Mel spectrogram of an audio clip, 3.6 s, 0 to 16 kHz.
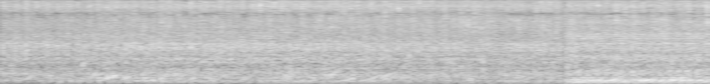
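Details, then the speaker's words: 9.9 HP Johnson two-stroke outboard being revisited after an earlier failure, refitted with a new water pump and carb kit, after a long run, still running strong. A steady, even putter with no misses or surging, a little wind noise. Normal running. "it's been a while. Still running strong. 20 or 30 minutes before it passes my trustworthy test."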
